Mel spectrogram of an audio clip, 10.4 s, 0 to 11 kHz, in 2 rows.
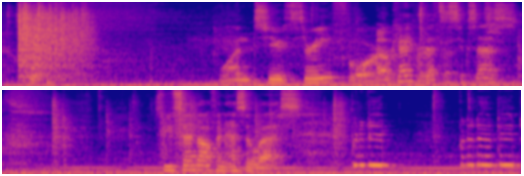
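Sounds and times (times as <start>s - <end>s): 
orange dice clattering across a tabletop: 0.0s - 1.0s
speech: 2.3s - 5.3s, 6.8s - 9.2s, 9.8s - 10.3s.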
